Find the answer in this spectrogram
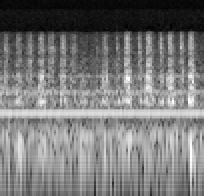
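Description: A thin stick scraping the latex coating off a spot on a paper lottery scratch-off ticket to uncover a winning number, in quick, faint back-and-forth strokes of about eight a second.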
